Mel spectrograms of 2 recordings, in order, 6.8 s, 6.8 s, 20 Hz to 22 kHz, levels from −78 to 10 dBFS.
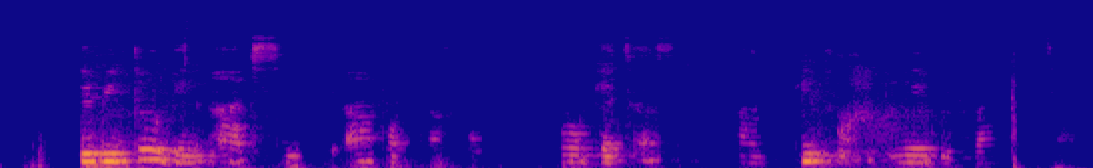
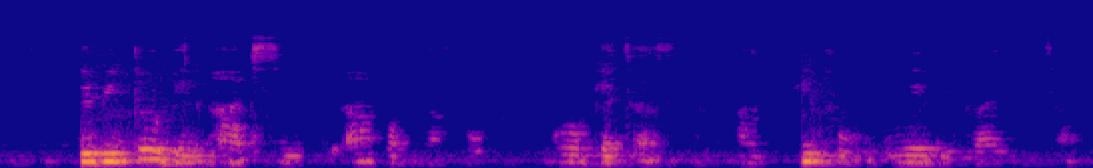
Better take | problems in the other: second | noise reduction (neural mask model RNNoise)

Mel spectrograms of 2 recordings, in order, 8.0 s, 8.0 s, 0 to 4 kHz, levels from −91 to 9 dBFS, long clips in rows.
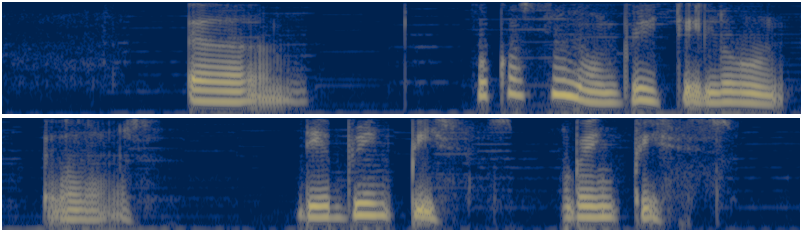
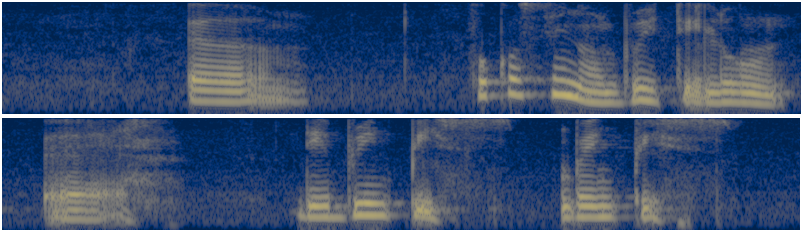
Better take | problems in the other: second | noise reduction (neural separator model SepFormer WHAM!)

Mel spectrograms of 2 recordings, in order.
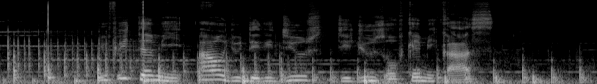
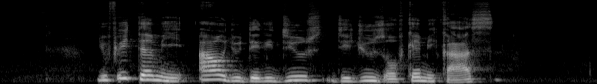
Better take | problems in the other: second | background sound (Wind chime); 3 dB below the speech

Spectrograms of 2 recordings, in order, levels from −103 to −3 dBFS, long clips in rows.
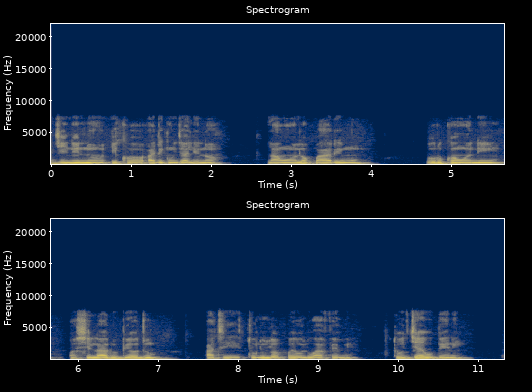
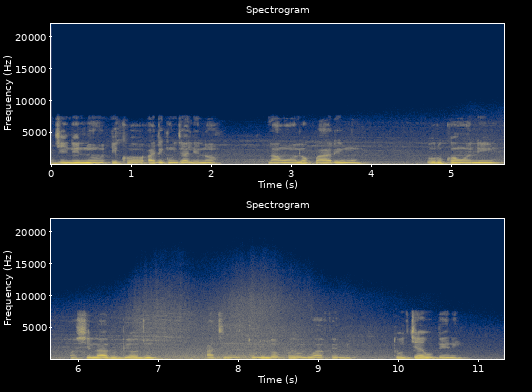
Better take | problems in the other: first | background sound (Fixed-wing aircraft, airplane); 19 dB below the speech

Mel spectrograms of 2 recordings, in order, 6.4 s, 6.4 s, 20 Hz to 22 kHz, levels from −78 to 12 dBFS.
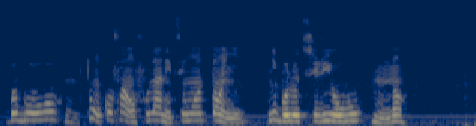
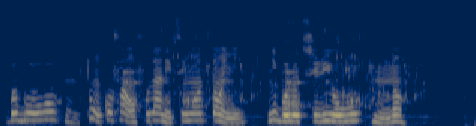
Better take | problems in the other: first | noise reduction (neural mask model RNNoise)

